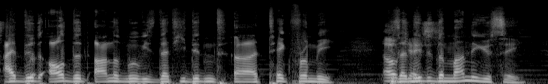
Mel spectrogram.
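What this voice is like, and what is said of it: Arnold Schwarzenegger impression. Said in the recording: “Mr. Schwarzenegger”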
